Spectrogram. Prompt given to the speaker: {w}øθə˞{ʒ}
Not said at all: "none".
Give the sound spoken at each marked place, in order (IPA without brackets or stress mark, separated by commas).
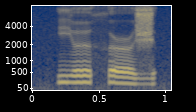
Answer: j, ʒ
